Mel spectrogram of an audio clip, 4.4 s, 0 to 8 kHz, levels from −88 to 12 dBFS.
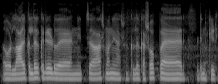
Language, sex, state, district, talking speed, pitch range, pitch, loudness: Marwari, male, Rajasthan, Churu, 180 wpm, 130-135 Hz, 130 Hz, -31 LUFS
